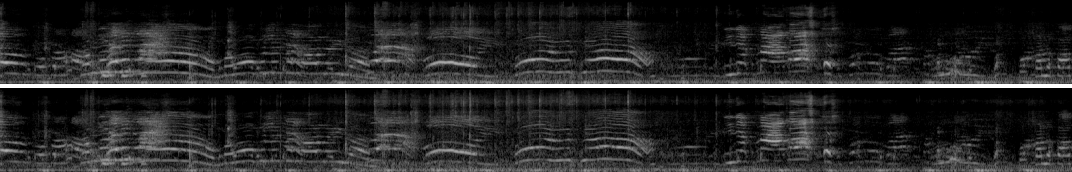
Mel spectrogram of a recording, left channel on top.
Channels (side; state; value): both; normal; correlation 0.67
